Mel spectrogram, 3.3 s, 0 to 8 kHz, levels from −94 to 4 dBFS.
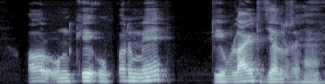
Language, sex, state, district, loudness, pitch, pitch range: Hindi, male, Jharkhand, Ranchi, -20 LUFS, 120 Hz, 105-135 Hz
